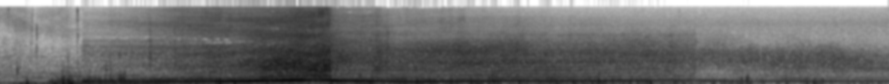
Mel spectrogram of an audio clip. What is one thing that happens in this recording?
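A car engine approaches, revs as it passes close by and fades into the distance.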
